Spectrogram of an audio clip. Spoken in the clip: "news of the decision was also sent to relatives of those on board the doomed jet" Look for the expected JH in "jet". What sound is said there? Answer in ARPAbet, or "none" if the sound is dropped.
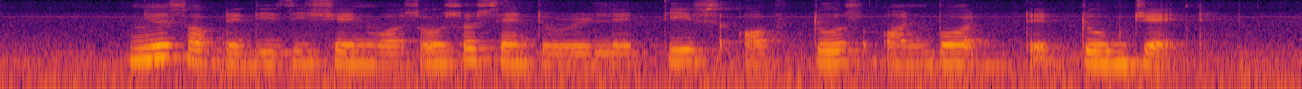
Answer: JH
